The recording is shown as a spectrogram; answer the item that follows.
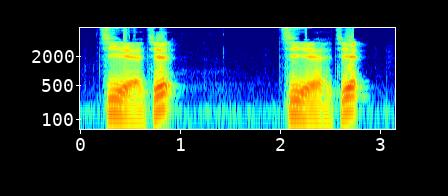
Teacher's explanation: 그런데 3성 다음에 오는 경성은 고음이 되죠.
